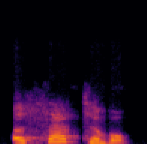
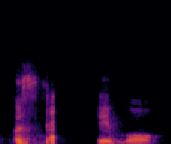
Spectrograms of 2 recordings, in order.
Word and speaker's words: acceptable: So in this one, you need to focus on compromise, on pronouncing, saying compromise or acceptable. Acceptable. Can you say Acceptable. Ac- Trọng âm rơi vào set rồi em.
